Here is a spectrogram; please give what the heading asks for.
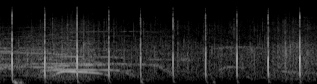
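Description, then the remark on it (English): An audience claps together in a steady rhythm, about ten sharp, evenly spaced claps, with faint voices and cheering murmuring underneath. The audience is clapping in praise of how good God has been. “We could have, for 40 minutes, clapped.”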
